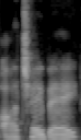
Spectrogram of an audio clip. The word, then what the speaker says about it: Achebe: And so you can see the pronunciation of the author's name, Achebe. So Achebe is how you pronounce his name, and you can put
